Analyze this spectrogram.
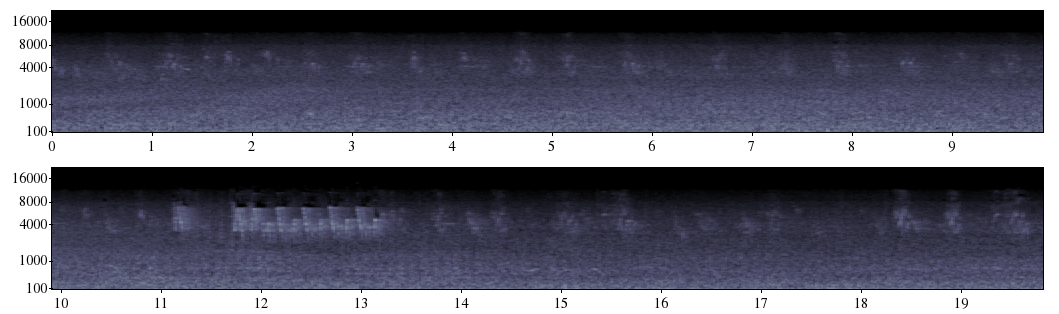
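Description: Steady rush of muddy floodwater running across a road, with small birds chirping now and then. A short burst of rapid, louder chirping comes about twelve seconds in.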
